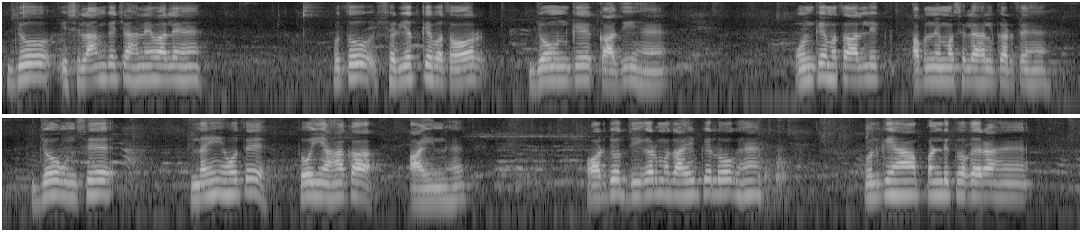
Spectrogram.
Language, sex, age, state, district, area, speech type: Urdu, male, 60+, Uttar Pradesh, Muzaffarnagar, urban, spontaneous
